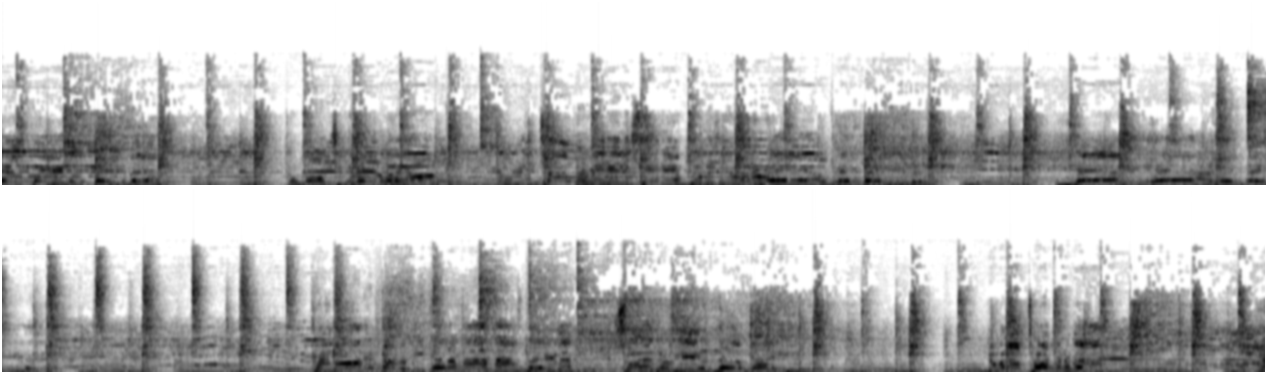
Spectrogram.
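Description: Live rock band playing with electric guitars and a drum kit, a man singing lead over them.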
